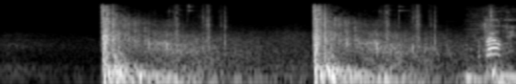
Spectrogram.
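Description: A sniper rifle fires two loud shots that echo and roll away.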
